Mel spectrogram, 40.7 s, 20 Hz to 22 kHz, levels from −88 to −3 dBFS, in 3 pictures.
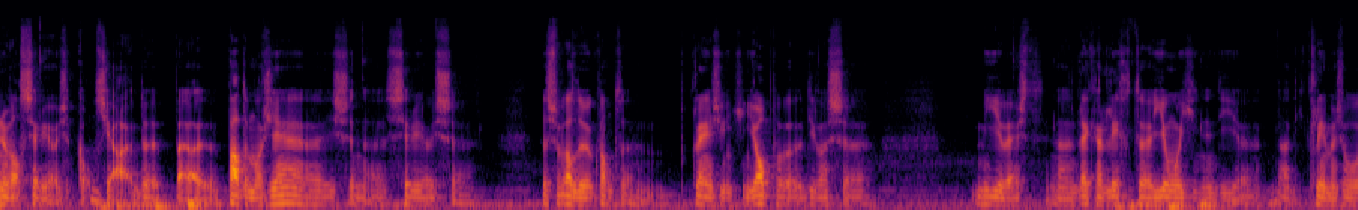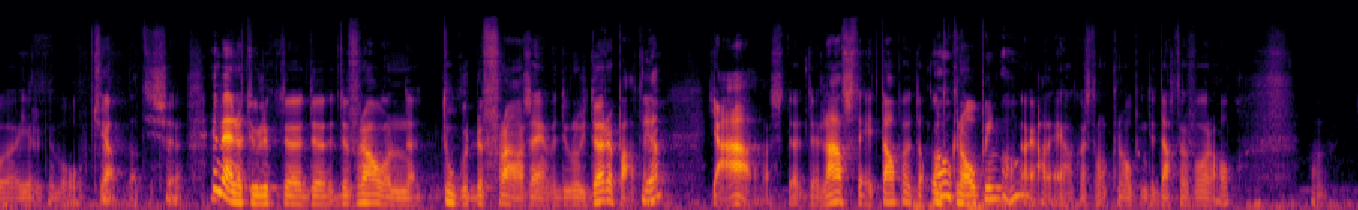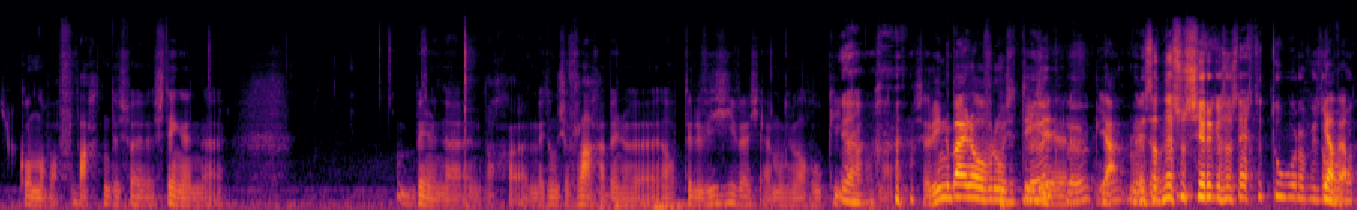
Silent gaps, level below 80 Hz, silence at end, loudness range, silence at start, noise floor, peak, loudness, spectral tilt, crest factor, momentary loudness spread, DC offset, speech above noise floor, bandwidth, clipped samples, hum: none; -54 dBFS; 0 s; 14 LU; 0 s; -55 dBFS; -6 dBFS; -30 LUFS; -5 dB/octave; 26 dB; 20 LU; under 0.1%; 25 dB; 16.5 kHz; under 0.1%; none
